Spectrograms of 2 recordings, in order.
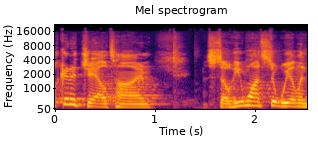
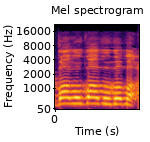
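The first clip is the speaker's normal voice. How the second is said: mock chatter; 11 semitones higher, faster than usual. Mocking Tiny's chatter.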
